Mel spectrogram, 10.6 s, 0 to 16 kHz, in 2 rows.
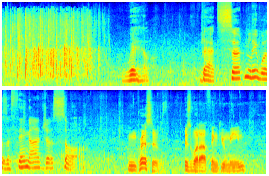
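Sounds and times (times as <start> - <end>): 
audience applause: 0.0 - 2.2
speech: 2.4 - 3.0, 4.0 - 7.1, 7.8 - 10.4.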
